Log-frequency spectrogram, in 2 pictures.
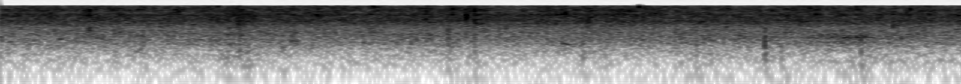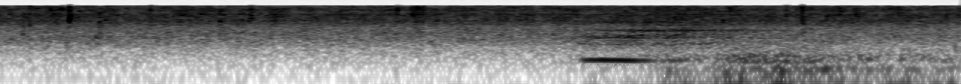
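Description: Steady rain falling. Near the end a low rumble of thunder comes in and the sound grows louder.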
